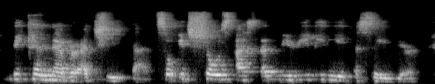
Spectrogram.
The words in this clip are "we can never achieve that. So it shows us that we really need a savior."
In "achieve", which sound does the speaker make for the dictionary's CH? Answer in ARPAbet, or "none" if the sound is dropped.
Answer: CH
